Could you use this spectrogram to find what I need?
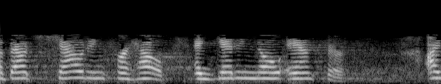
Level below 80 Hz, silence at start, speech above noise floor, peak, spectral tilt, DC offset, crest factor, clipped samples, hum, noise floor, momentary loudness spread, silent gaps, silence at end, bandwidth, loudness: -58 dBFS; 0 s; 23 dB; 0 dBFS; -8 dB/octave; under 0.1%; 18 dB; under 0.1%; none; -41 dBFS; 12 LU; none; 0 s; 4.2 kHz; -18 LUFS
